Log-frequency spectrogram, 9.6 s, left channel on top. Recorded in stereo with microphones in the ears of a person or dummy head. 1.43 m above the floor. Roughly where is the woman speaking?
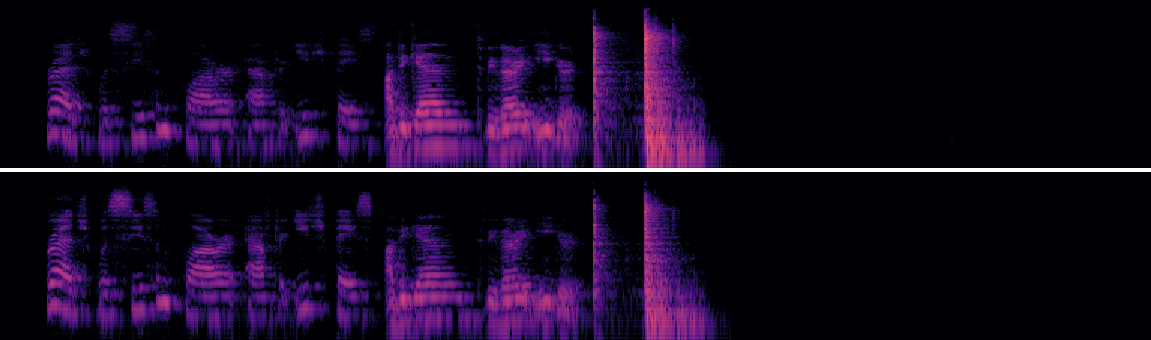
Right.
